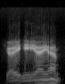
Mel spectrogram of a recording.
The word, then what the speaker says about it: Jean: J E A N. And how do you pronounce that in English?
